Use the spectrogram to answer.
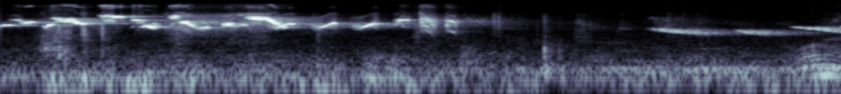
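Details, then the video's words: A chorus of caged double-collared seedeaters (coleiros) at a bird keepers' Sunday meet, warming up a competition bird: dense high twittering and trills, then a few long, even, drawn-out whistled notes. "BADERNA de Coleiros TOP - Ótimo para esquentar seu Coleiro de Roda!!!"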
